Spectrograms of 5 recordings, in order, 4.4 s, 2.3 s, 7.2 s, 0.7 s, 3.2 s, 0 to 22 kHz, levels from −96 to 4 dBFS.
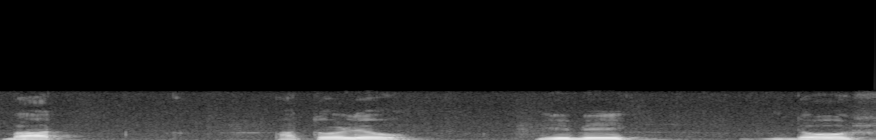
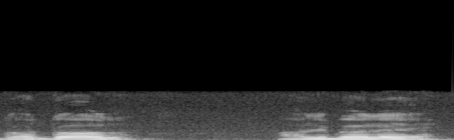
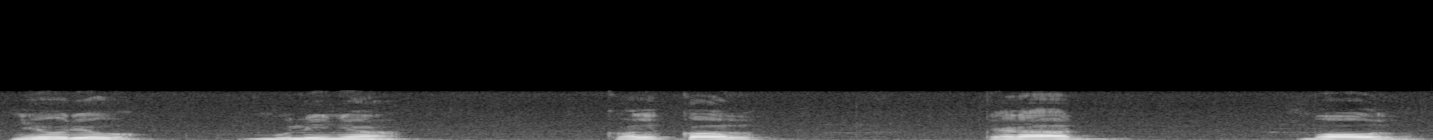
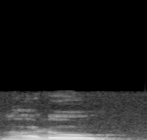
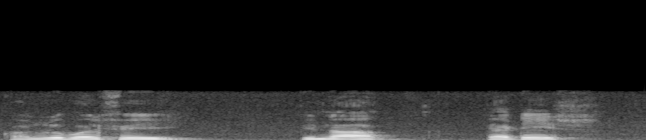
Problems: none marked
